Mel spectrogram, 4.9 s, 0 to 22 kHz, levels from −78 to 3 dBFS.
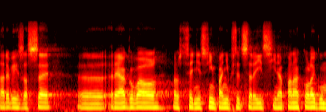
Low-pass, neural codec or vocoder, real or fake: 10.8 kHz; codec, 24 kHz, 3.1 kbps, DualCodec; fake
